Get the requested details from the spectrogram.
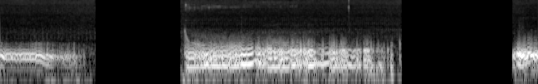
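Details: Ordinary stomach growling: low rumbling, gurgling bursts of gas and fluid moving through the gut.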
